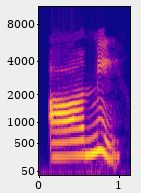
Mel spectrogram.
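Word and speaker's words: ami: you say friends in French the word is on me my mom says you say it like this on me I love French everything sounds so fancy why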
